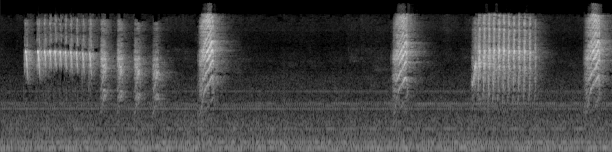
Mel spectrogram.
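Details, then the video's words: Cucak kinoi singing, a bird kept as a tutor and for therapy: an opening series of rapid high ticks, then separate shrill upswept notes and a short buzzy pulsed trill, with pauses between. "Suara Kicauan Burung Cucak Kinoi"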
